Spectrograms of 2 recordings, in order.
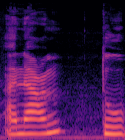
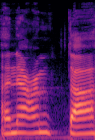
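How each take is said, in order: First: The word ends with a u vowel. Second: The word ends with an a vowel. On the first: The speaker calls it wrong. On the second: The speaker calls it right.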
